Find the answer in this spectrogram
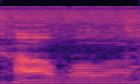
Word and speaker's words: Kabbalah: The Kabbalah you talk about in the book, the Jewish Kabbalah? Right. Is that the right pronunciation?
